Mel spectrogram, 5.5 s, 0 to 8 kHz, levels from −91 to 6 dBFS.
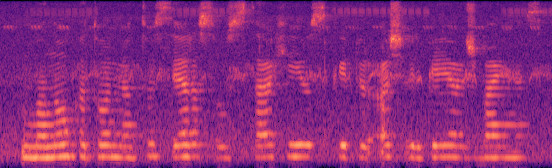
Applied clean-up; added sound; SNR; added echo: none; Insect; 15 dB; none.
